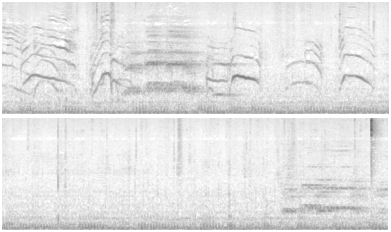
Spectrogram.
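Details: Crying cats waiting for their mother give a quick series of bent, wavering meows in the first five seconds, then a longer flat wail near the end, set against a steady low-pitched drone.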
